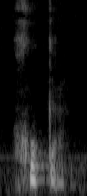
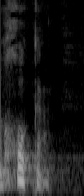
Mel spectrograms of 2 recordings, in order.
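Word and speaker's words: juka (חֻקָּה): Aquí pone con ch, pero en griego realmente se pronuncia con j, juka. Otros diccionarios ponen joka, pero es lo mismo.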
